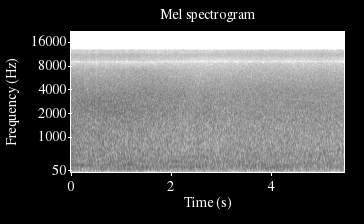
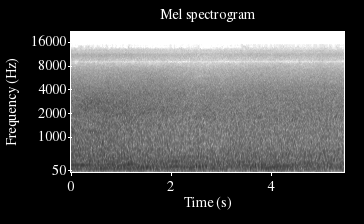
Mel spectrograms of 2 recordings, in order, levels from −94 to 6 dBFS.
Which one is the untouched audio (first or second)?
first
